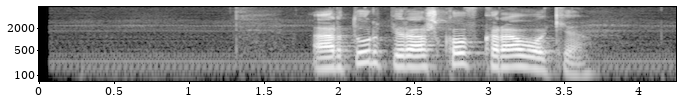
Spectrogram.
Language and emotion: Russian, neutral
